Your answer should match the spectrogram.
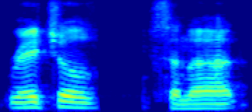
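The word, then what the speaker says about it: Rachel Sennott: Anyway, uh the it's uh so Rachel Sonat I already forgot if I said it right. No, you said it right. Yeah, that's right.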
